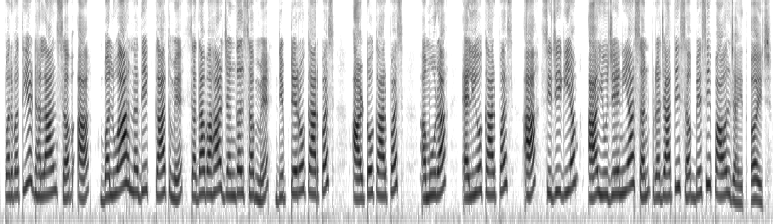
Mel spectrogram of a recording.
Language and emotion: Maithili, neutral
